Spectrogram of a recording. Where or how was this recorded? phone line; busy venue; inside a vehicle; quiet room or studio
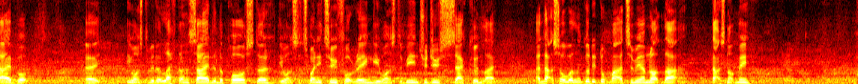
busy venue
